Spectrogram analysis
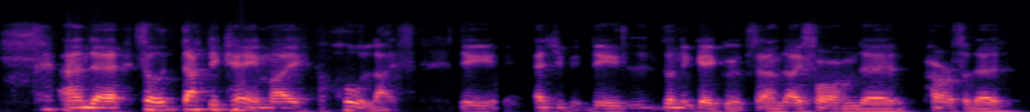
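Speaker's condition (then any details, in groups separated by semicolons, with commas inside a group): Covert stutter; severe childhood stutter with blocks, linked to adverse childhood experience, child guidance clinic, speechless while drinking; covert since early sobriety in AA, about 40 years, occasional blocks, talks easily at meetings; stutters mostly in mind, thinks ahead around feared words, voice long felt fake; prolonged sounds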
